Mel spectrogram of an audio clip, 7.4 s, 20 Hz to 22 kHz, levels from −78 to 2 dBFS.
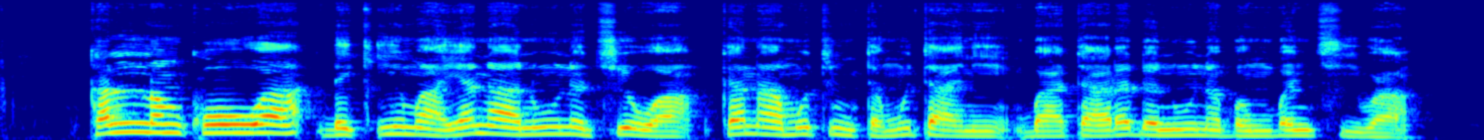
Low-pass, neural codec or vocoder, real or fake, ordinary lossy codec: none; none; real; none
